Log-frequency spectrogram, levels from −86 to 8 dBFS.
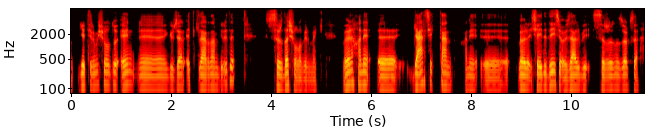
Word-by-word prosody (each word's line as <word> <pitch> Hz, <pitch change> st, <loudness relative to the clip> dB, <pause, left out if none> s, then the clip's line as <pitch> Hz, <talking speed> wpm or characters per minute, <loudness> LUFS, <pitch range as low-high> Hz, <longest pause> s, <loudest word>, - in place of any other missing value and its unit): getirmiş 120 Hz, +1 st, -1 dB
olduğu 125 Hz, 0 st, 0 dB
en, 125 Hz, +2 st, +1 dB
eee, 105 Hz, -1 st, -2 dB
güzel 105 Hz, +2 st, 0 dB
etkilerden 110 Hz, 0 st, 0 dB
biri 130 Hz, +4 st, -5 dB
de 160 Hz, -2 st, -2 dB, 0.6 s
sırdaş 115 Hz, +2 st, +3 dB
olabilmek 85 Hz, -3 st, -7 dB, 0.4 s
ve 130 Hz, -, +5 dB
hani, 130 Hz, -2 st, 0 dB, 0.2 s
eee, 100 Hz, 0 st, +3 dB, 0.3 s
gerçekten 120 Hz, -2 st, +4 dB, 0.2 s
hani, 100 Hz, 0 st, -7 dB, 0.2 s
iii, 90 Hz, 0 st, -5 dB, 0.2 s
böyle 110 Hz, -2 st, +4 dB
şey 110 Hz, 0 st, +2 dB
de 120 Hz, -1 st, -4 dB
değilse, 130 Hz, +1 st, +3 dB
özel 110 Hz, +3 st, +2 dB
bir 110 Hz, 0 st, -4 dB
sırrınız 105 Hz, 0 st, -3 dB
yoksa 110 Hz, -1 st, 0 dB
110 Hz, 125 wpm, -29 LUFS, 100-120 Hz, 0.6 s, ve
